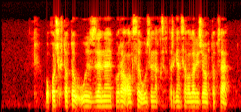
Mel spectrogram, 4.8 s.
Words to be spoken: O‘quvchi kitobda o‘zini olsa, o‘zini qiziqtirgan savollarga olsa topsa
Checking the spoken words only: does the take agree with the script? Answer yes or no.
no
